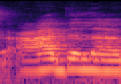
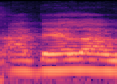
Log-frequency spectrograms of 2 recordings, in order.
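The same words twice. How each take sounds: First: The name is pronounced the Arabic way. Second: The name is pronounced the Spanish way. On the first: "which is the Arabic version" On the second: "which is the Spanish version"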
